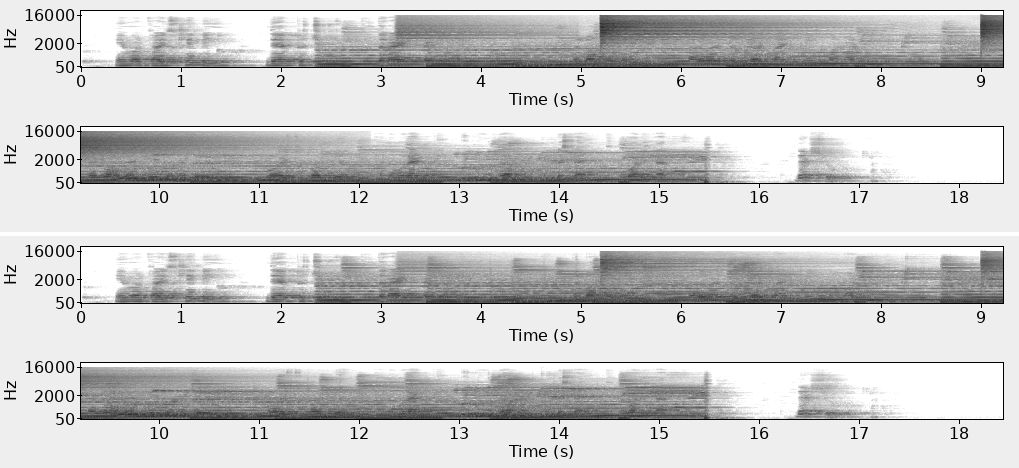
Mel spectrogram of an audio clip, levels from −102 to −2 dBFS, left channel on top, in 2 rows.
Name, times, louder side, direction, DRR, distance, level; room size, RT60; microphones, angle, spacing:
voice 1, 0.3-1.4 1.8-4.5 4.9-5.6 6.1-8.5 9.3-10.6 11.0-12.9 13.3-15.4, equal, ahead, 1 dB, 7.0 m, -37 dB
sound 1, 2.3-15.5, right 2 dB, 90° right, 1.2 m, -29 dB
sound 2, 3.1-4.1 5.2-7.1 9.0-10.9, left 12 dB, 70° left, 1.4 m, -26 dB
voice 2, 16.4-17.1, equal, 25° left, 3 dB, 4.6 m, -47 dB
25.0 x 24.0 x 6.3 m, 0.74 s
head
